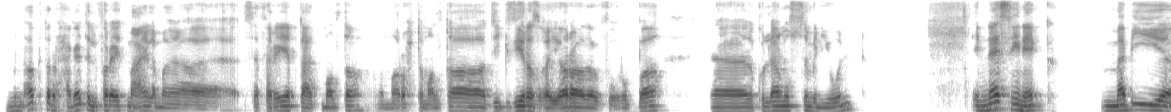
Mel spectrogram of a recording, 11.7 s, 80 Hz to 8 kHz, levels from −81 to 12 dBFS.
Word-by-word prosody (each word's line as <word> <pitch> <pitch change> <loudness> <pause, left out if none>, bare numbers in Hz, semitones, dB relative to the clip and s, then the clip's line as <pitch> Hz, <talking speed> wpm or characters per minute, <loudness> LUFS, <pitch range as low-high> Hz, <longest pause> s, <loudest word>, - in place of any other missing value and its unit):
من 120 +1 -8
أكتر - - -1
الحاجات - - -1
اللي - - -1
فرقت 125 -1 +2
معايا 115 +2 -1
لمّا 110 -3 -3 0.7
السفرية 120 +2 -1
بتاعة 125 0 -3
مالطا، 125 +6 -2
لمّا 95 0 -7
رحت - - -5
مالطا، 110 +2 0
دي 110 - -7
جزيرة 115 +2 +3
صغيّرة 105 +1 +4
في - - -19
أوروبا 115 +5 -2 0.5
آآ 105 0 +1
كلّها 115 +3 0
نُص 125 0 -1
1000000 110 -1 -3 1.2
الناس 160 +7 +4
هناك 130 -2 +1 0.5
ما 120 +2 +3
بي 145 0 +2
115 Hz, 135 wpm, -24 LUFS, 105-125 Hz, 1.2 s, صغيّرة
